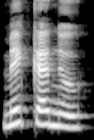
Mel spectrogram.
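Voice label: "meccano", French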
